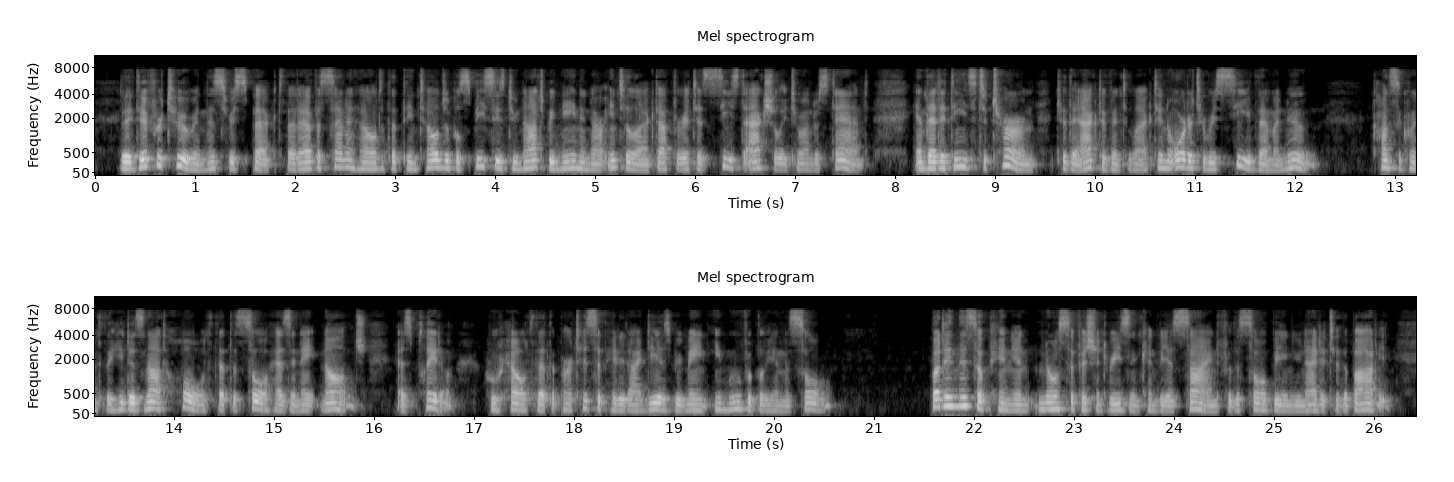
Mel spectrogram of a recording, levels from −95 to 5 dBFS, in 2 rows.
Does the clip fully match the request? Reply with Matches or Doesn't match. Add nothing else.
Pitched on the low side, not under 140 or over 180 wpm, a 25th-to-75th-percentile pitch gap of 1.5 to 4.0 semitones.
Doesn't match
